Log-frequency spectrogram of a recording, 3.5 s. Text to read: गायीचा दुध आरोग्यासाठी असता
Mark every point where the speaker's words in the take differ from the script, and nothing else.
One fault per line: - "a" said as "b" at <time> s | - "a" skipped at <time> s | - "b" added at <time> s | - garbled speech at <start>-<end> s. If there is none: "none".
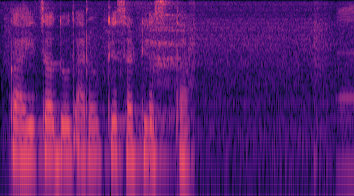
none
